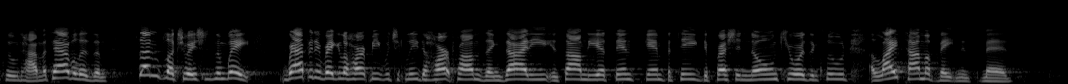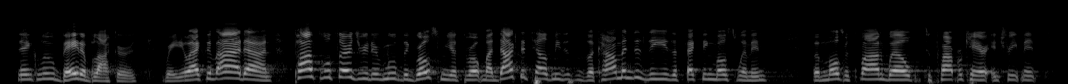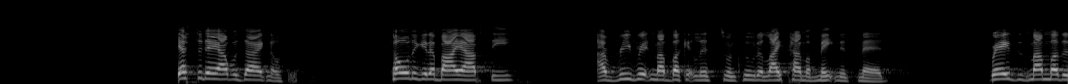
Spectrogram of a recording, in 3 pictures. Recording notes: Our September 7th 2019 live show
